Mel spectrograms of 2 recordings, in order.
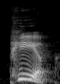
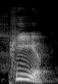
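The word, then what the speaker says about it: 피읖: फियप ये जब अक्षर के प्रारंभ में आता है तो इसका उच्चारण होगा फ, फ। जब ये शब्द के मध्य में आता है तो इसका उच्चारण होगा ब ब। और जब ये शब्द के अंत में आता है तो इसका उच्चारण होता है प प।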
